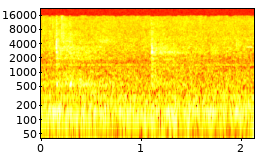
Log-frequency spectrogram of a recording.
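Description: Near silence: room tone with two faint clicks.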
